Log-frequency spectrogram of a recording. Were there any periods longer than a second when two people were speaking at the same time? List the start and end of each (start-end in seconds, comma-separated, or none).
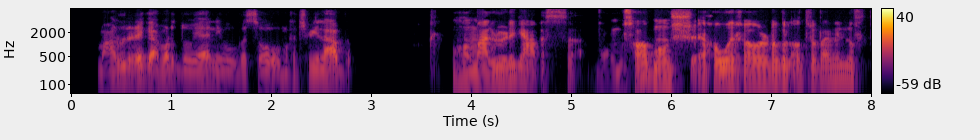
none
